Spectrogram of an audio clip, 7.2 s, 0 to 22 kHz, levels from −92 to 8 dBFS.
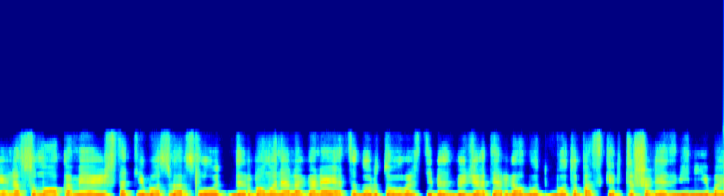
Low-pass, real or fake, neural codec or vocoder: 7.2 kHz; fake; codec, 24 kHz, 1.2 kbps, DualCodec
